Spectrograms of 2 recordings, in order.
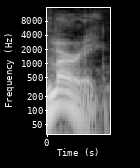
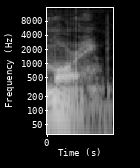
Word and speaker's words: Murray: And I explained to this lovely listener that I pronounced it Mari County when I first got here and I was excortiated by the listening audience. That it is Murray. It is not Mory.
